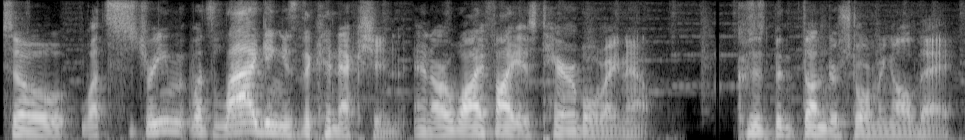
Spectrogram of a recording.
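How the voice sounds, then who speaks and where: A man with a medium-pitched voice talks casually on a live game stream. He repeats exclamations and phrases as he reacts, and faint game music plays behind him. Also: normal speed, a bit bright. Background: video game music.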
